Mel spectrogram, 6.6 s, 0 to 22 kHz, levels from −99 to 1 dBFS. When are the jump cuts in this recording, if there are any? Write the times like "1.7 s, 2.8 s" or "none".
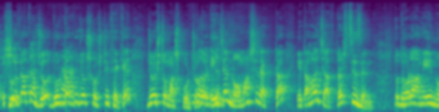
5.7 s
